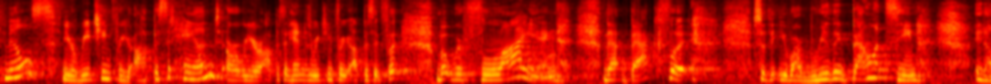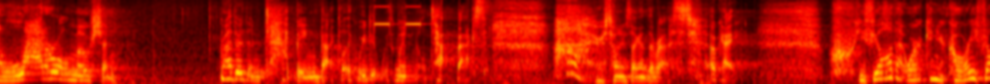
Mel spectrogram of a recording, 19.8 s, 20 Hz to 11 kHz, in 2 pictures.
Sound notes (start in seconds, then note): 13.6 timer beeps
